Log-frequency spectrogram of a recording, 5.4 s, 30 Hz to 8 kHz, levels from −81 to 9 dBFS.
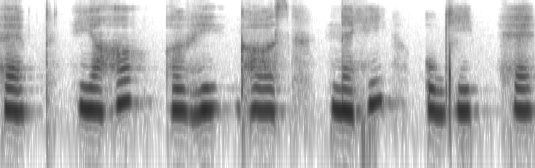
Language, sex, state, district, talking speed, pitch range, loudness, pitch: Hindi, female, Himachal Pradesh, Shimla, 80 wpm, 205-225 Hz, -19 LUFS, 210 Hz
